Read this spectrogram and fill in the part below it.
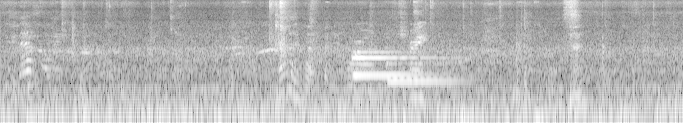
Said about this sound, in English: Nothing's happening, we're on a train.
